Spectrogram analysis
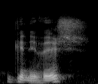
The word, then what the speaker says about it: Gniwisch: name and last name, and if you could spell it. IG: My name is Gniwisch, and the spelling is, for my first name, Gniwisch, G-N-I-W-I-S-C-H, for the last name.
